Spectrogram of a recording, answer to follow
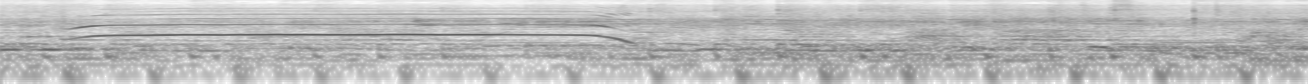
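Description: Loud live church music with singing and crowd voices, recorded from within the crowd in a large hall. A long high note, gliding up at its start, is held for nearly three seconds over the music, then drops away.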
